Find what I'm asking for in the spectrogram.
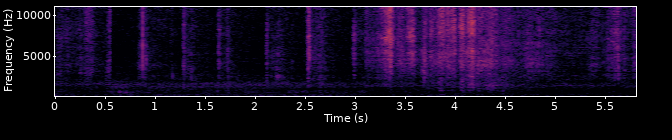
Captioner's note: light brush strokes and sticking noises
